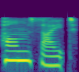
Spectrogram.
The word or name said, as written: homesite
